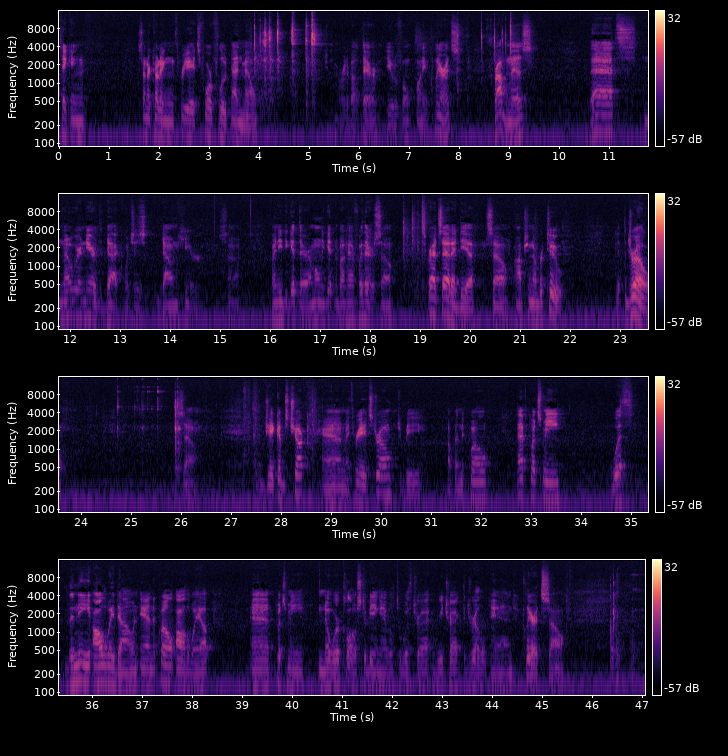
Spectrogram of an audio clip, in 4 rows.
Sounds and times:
Speech: 0.0 - 0.6, 1.6 - 4.0, 5.5 - 8.1, 8.7 - 9.6, 10.6 - 15.4, 16.0 - 18.5, 19.1 - 22.0, 22.9 - 23.7, 25.9 - 26.4, 27.5 - 33.7, 34.6 - 38.4, 39.2 - 45.6.

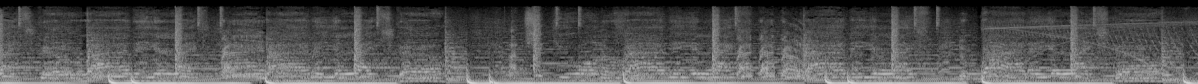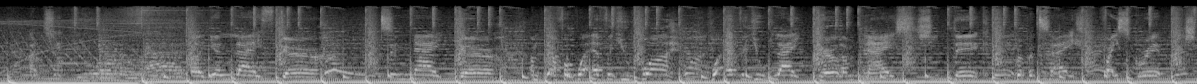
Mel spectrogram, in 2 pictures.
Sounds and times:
Pop music: 0.0 - 23.9.

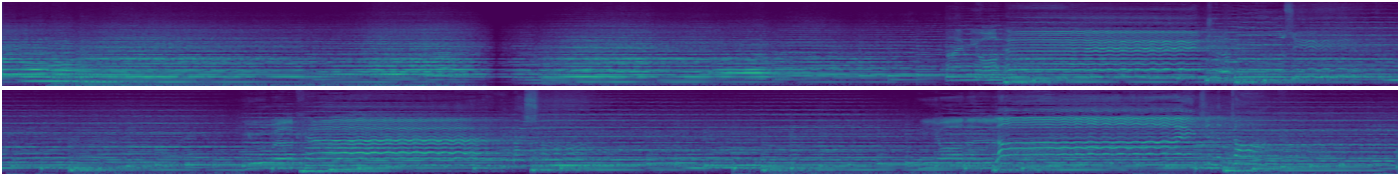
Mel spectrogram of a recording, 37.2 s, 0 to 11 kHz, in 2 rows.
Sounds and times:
Opera: 0.0 - 37.2.

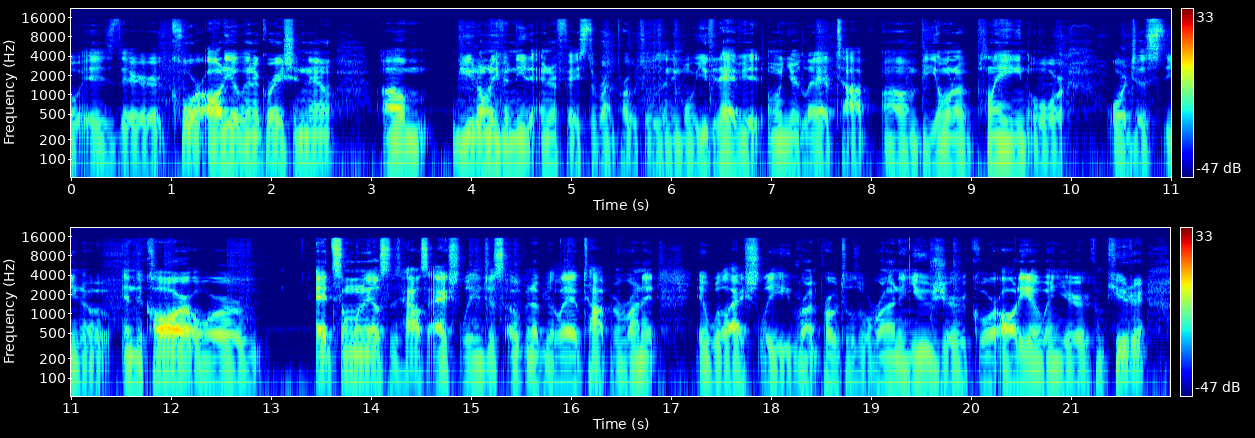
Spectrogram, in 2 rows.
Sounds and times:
Speech: 0.0 - 21.8.

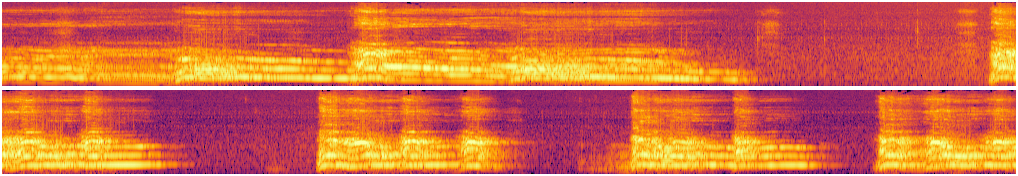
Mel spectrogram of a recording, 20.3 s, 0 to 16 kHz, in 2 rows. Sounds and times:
Bark: 9.9 - 11.3, 13.3 - 15.4, 16.4 - 17.8, 18.9 - 20.2.

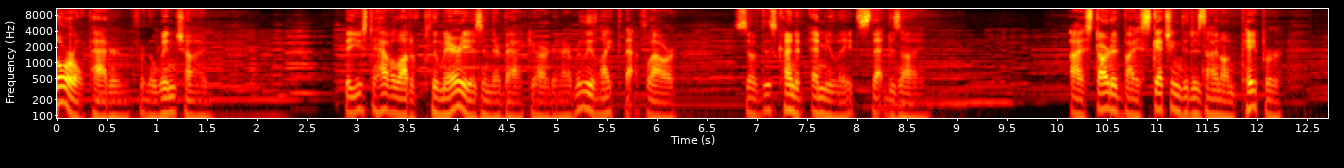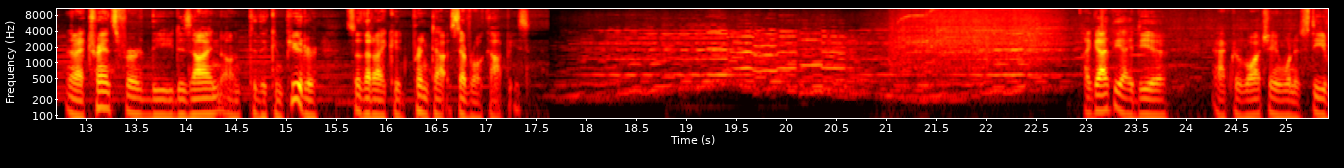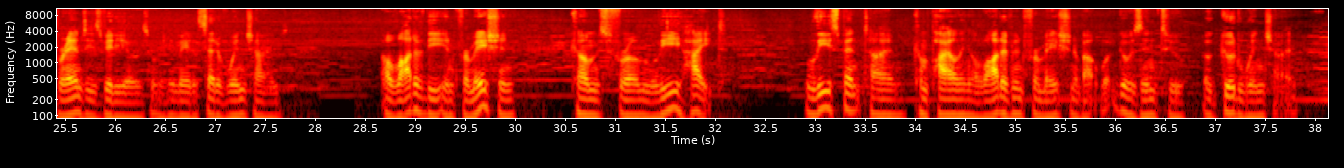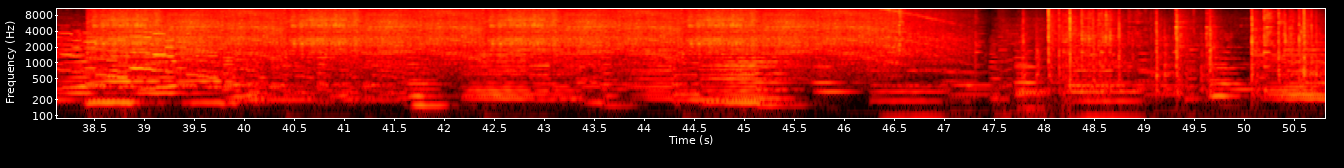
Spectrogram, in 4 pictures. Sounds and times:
Speech: 0.0 - 1.6, 2.9 - 6.2, 6.8 - 8.7, 10.2 - 17.5, 23.0 - 27.7, 28.7 - 30.0, 30.6 - 32.1, 32.9 - 37.8
Music: 0.0 - 50.8.

